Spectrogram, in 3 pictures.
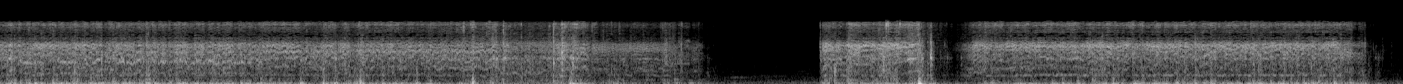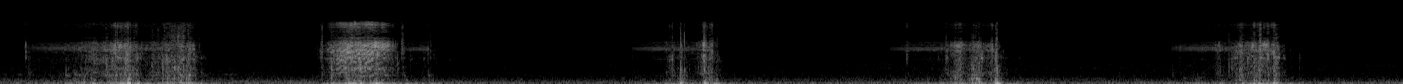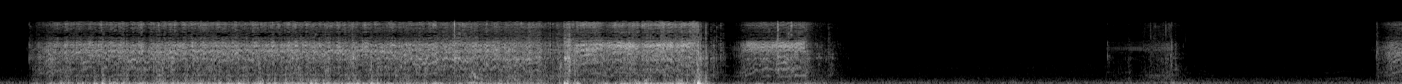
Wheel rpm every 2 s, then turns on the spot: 110, 110, 80, 30, 70, 110, 90, 10, 20, 0, 0, 0, 0, 10, 80, 110, 100, 70, 10, 0, 0.
6-8 14-18 26-28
